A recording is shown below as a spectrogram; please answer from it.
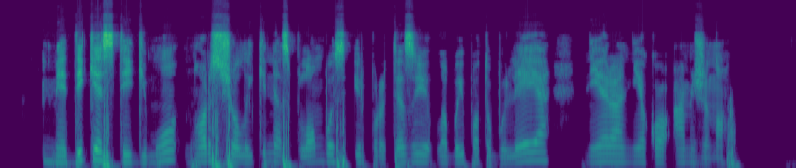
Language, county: Lithuanian, Vilnius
